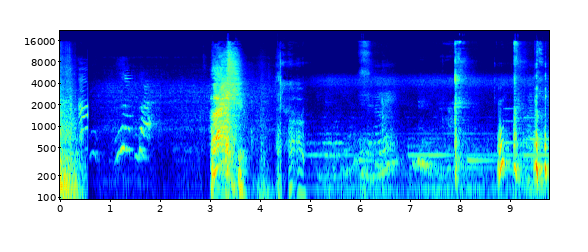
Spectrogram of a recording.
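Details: Baby sneezing in a compilation clip: a single abrupt, breathy sneeze burst amid adult talk and faint music; ordinary baby sneeze.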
